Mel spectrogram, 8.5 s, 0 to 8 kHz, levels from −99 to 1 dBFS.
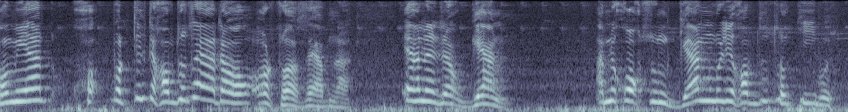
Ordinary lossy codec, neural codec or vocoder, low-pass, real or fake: none; none; none; real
